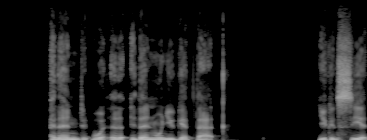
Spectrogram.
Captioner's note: fingers snap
